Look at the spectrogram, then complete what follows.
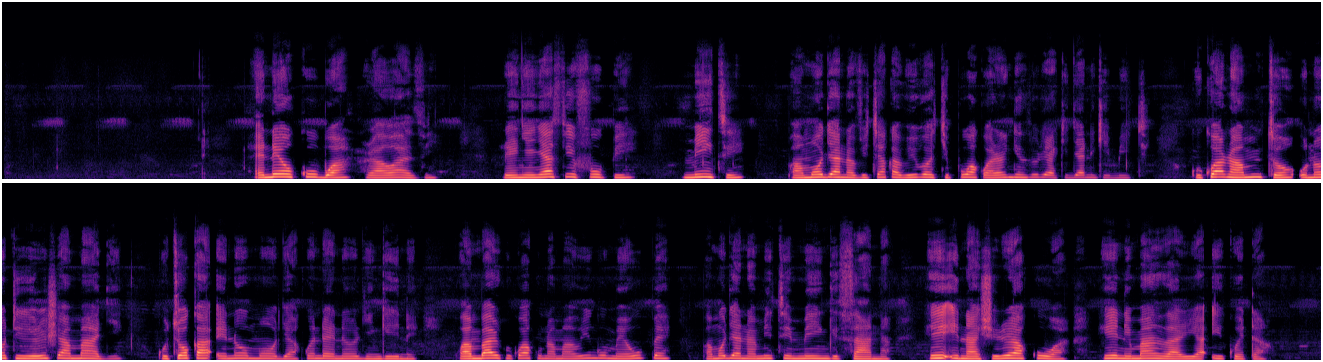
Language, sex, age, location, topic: Swahili, male, 25-35, Dar es Salaam, agriculture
